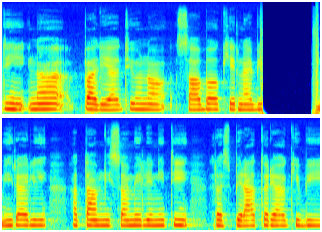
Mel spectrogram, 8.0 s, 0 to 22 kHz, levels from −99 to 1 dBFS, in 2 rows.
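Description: At 3.22 s someone yanks a live cable and shoves it back in, a classic cable pulled and plugged in. There's a pop as the connection breaks, then about 0.67 s of near silence while nothing's attached. As the plug goes back in, the tip touches first and you get a short burst of 60 Hz mains buzz, roughly 51 ms, before the full connection lands with a second pop and the speech returns by 3.95 s.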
